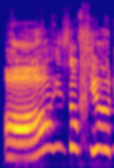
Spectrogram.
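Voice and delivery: loud, high gushing aw; high-pitched delighted cooing; adoring squeal. Real, not acted. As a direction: melt over a cute dog. Gushing over the cute werewolf.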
